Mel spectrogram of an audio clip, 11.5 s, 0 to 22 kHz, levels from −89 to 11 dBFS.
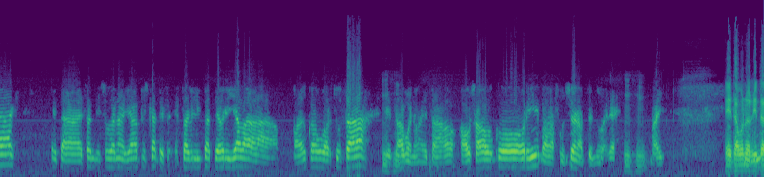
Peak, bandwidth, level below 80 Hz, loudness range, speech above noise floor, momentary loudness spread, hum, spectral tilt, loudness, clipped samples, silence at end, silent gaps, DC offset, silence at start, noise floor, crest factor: -2 dBFS; 9.6 kHz; -60 dBFS; 4 LU; 25 dB; 13 LU; none; -5.5 dB/octave; -18 LUFS; under 0.1%; 0 s; none; under 0.1%; 0 s; -42 dBFS; 16 dB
